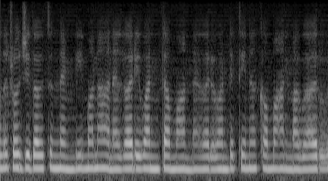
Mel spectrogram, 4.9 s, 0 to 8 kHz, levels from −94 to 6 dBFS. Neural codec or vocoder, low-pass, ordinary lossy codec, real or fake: codec, 16 kHz, 0.3 kbps, FocalCodec; none; none; fake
